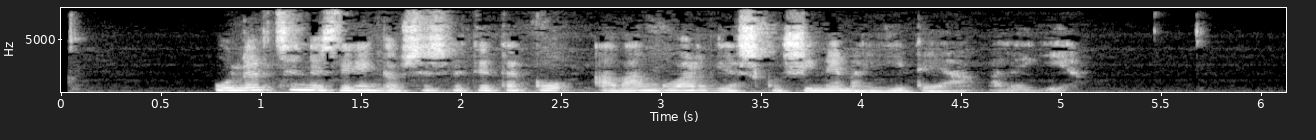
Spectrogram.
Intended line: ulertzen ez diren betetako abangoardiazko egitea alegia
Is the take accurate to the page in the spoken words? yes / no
no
